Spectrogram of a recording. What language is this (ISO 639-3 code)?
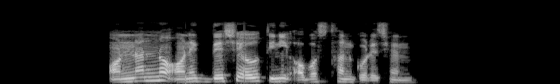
ben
